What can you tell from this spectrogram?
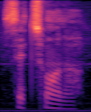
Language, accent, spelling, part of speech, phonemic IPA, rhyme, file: English, UK, Setswana, proper noun, /sɛtˈswɑːnə/, -ɑːnə, En-uk-setswana.ogg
